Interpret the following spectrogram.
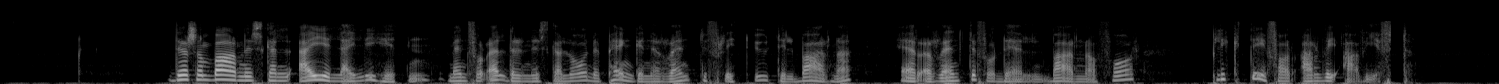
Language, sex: Norwegian, female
